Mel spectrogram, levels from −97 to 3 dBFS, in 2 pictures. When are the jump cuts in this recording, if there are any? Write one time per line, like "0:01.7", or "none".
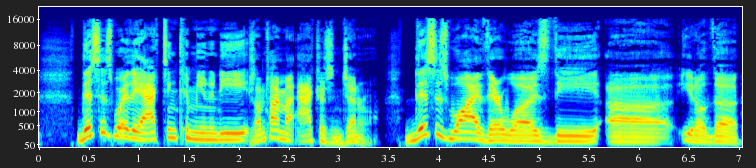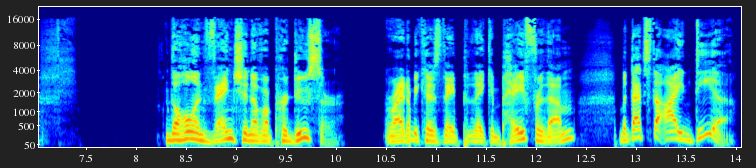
0:02.1
0:03.5
0:10.7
